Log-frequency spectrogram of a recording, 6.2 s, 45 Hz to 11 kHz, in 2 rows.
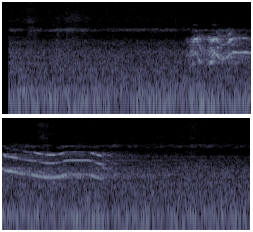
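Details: A couple of coyotes howl at night, around 10–11pm, in forest in Burlington, Ontario, in clear wavering, overlapping tones that rise and fall over a low rumble of background noise.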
